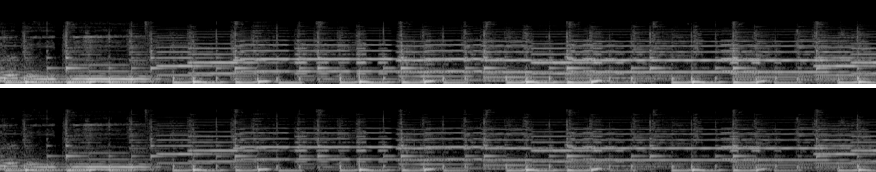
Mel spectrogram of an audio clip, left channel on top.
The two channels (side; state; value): right; quieter; 5.3 dB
